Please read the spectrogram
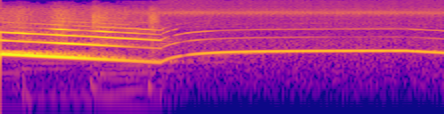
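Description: Siren-like electronic tone in a TV segment's title sting: a high held note slides down for about a second and a half, swoops back up, and then holds steady. The backing music drops out as the note falls.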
